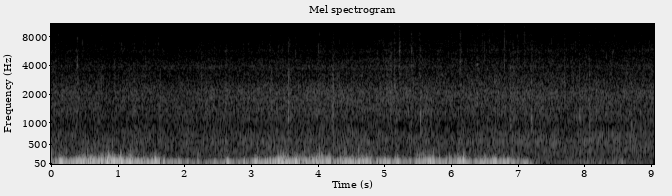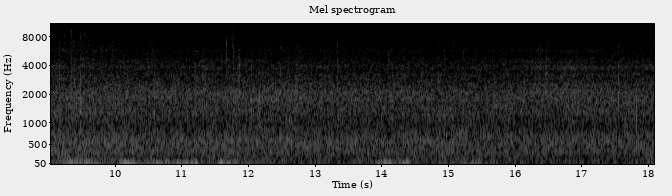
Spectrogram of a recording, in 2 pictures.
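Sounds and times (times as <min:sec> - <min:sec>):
rain hissing: 0:00.0 - 0:18.0.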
